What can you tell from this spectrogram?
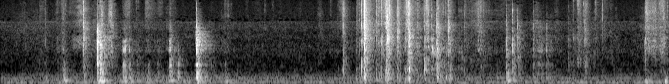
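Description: Cards being handled, flipped and laid down on a tabletop: scattered short clicks and slaps in small clusters, busiest a little past the middle.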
